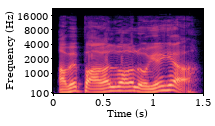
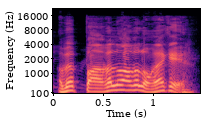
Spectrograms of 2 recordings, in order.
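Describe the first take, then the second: First: Said in the usual way. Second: Lightly put-on male voice, barely shifted; male accent. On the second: Shown as a demonstration. Chat asks for male accent, he repeats line in a faint put-on voice. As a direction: repeat it in a half-hearted male voice. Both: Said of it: "Male accent please".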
